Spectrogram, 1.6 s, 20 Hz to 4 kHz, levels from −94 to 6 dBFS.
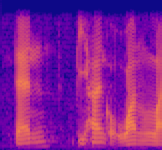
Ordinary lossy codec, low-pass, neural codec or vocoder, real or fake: none; 3.6 kHz; none; real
